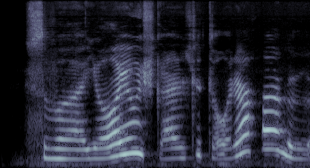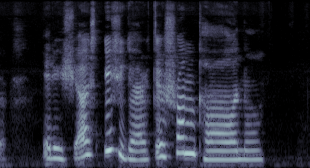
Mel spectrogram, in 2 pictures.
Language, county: Lithuanian, Vilnius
